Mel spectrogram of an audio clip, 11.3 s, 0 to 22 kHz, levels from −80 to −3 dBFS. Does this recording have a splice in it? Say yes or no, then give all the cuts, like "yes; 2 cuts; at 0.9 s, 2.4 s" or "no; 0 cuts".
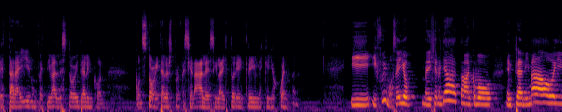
no; 0 cuts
